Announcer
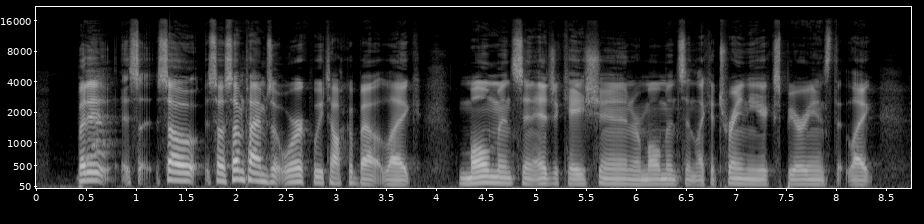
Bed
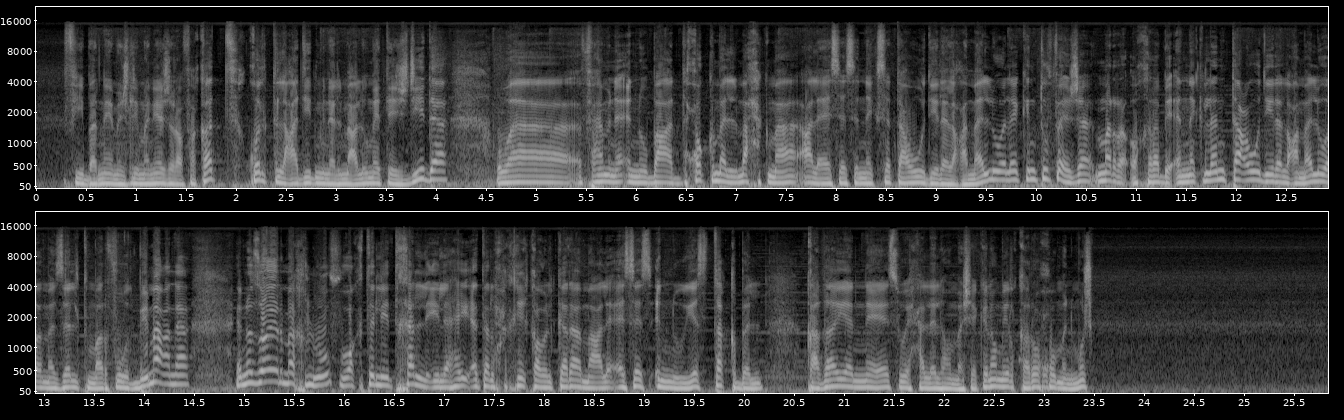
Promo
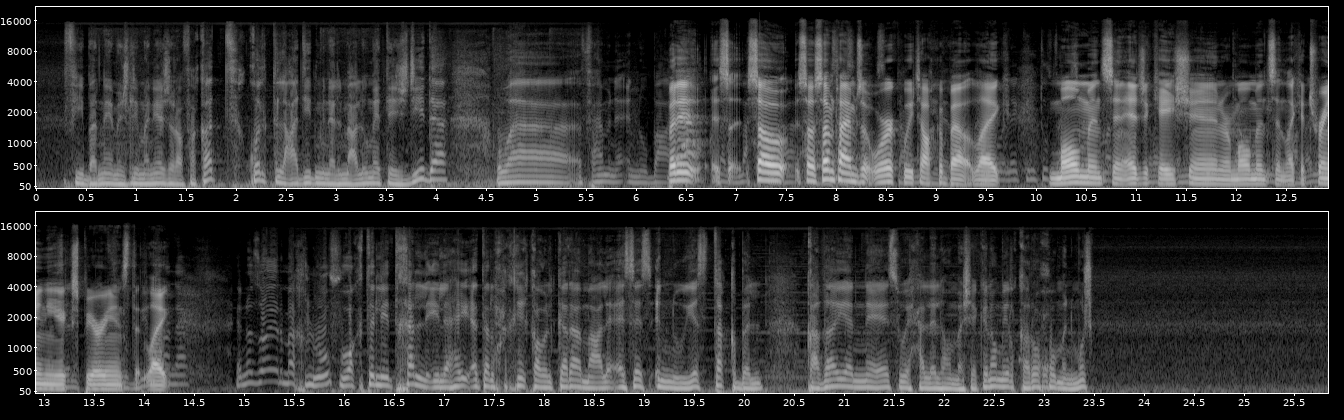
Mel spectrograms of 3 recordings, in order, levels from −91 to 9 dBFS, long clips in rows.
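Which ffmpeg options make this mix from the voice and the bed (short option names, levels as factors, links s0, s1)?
-filter_complex "[0:a]adelay=5900,volume=1.41[s0];[1:a]volume=3.16,afade=t=out:st=5:d=0.81:silence=0.211349,afade=t=in:st=15.29:d=0.7:silence=0.199526[s1];[s0][s1]amix=inputs=2:normalize=0"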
